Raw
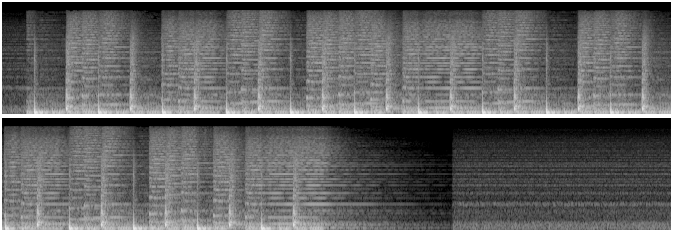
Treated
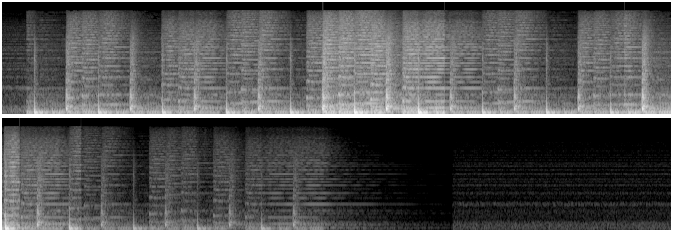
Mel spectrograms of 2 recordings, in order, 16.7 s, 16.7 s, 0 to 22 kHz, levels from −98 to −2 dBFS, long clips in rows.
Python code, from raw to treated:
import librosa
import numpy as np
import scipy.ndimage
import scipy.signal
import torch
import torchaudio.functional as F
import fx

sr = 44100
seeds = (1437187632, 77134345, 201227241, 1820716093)

y = fx.gain(x, sr, db=fx.steps((0.0, -2.5), (4.01, 6.5), (5.53, -4.0), (7.78, 4.0), (8.58, -8.0), (9.35, -19.0)))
